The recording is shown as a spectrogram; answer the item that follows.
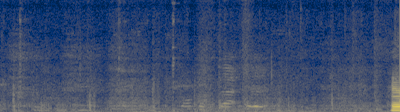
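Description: Faint footsteps on a dirt trail during a steep uphill climb, with a faint distant voice about two seconds in.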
